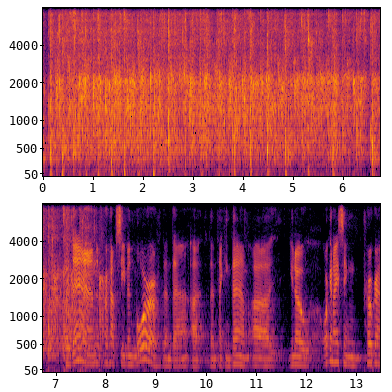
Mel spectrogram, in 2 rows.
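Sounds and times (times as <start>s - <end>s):
audience applause: 0.0s - 8.2s
speech: 8.0s - 13.4s.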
